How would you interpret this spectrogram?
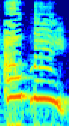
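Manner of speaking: high-pitched yelp for help; hammed-up cry of alarm; yelping Fox. A narrator's reading. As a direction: yelp it like a panicked storybook fox. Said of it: "yelped Fox".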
